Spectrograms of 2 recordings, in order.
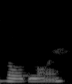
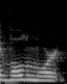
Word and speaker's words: Voldemort: Yeah, in the films they all say Voldemort, but in the audiobooks they say Voldemort. They drop the T.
